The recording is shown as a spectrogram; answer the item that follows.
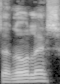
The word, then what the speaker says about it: anoles: anolis little brown anoli a a a n o l s anoles or something I think they're pronounced they're a Cuban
